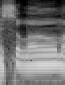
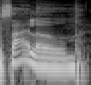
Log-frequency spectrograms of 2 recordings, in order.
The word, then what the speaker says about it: Siloam: You say Siloam, I say Siloam.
